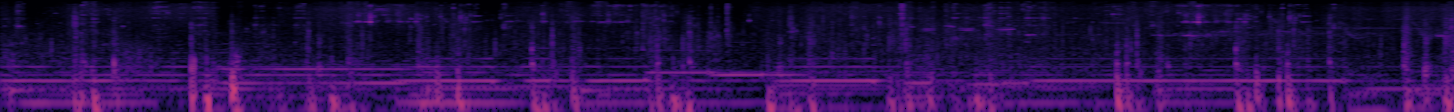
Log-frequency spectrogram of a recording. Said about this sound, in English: you want to ride Pebbles because if you keep riding her around, after a while, her stats will go up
